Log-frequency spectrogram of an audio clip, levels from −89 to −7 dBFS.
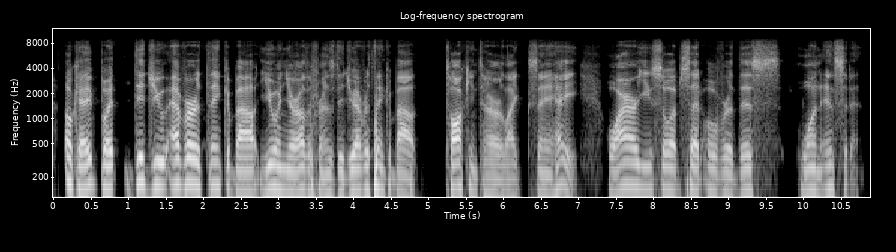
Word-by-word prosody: Okay, 150 -4 +4
but 140 -1 +4 0.2
did 155 -5 +2
you 150 0 +2
ever 160 0 +5
think 150 +1 -3
about 115 -1 +2
you 135 +4 0
and 125 -2 -1
your 115 0 +2
other 125 -2 +1
friends, 105 -3 -5
did 110 0 -5
you 120 - +3
ever 125 +2 +1
think 130 -2 -1
about 105 -2 0 0.4
talking 140 -5 +3
to 100 - -11
her, 100 -2 -2
like 95 +1 -6
saying, 110 -3 -4
"Hey, - - -3 0.4
why 120 +6 +2
are 150 -1 +3
you 130 -1 -5
so 130 0 -1
upset 125 0 0
over 115 -4 -5
this 120 - -4 0.2
1 125 -1 -3
incident?" 130 +2 -6
125 Hz, 175 wpm, -22 LUFS, 115-140 Hz, 0.4 s, ever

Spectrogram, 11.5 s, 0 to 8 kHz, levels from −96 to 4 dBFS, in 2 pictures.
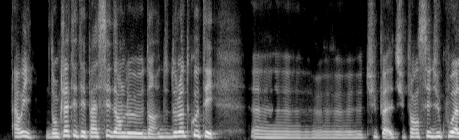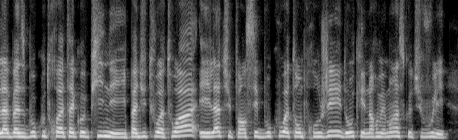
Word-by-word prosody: Ah 215 - -2
oui, 225 -5 0
donc 205 0 -2
là 270 - +5
tu 280 - -2
étais 240 -2 +2
passé 225 +4 0
dans 235 -2 +3
le 210 -2 +3
dans 195 -1 -4
de 205 0 -4
de 230 - +1
l'autre 245 0 +3
côté. 225 -9 +1 0.4
Heu, 165 -2 -9
tu 210 - -9
pa - - 0
tu 185 +3 -9
pensais, 210 +4 -2
du 225 +1 +1
coup, 240 +3 +4
à 225 - +7
la 210 0 +6
base, 215 -1 +3
beaucoup 235 +3 -2
trop 240 +1 -2
à 230 - +4
ta 225 0 +2
copine 235 +2 +1
et 200 -1 +1
pas 215 +1 +2
du 225 +2 -1
tout 240 +2 0
à 220 - +2
toi, 255 +6 +2
et 220 0 +2
là, 235 +2 +3
tu 245 0 -7
pensais 210 +2 -3
beaucoup 230 +4 -2
à 230 - +1
ton 225 -1 -1
projet 220 +5 -3
et - - -3
donc 230 +2 0
énormément 210 +1 -1
à 245 - 0
ce 235 - -14
que 225 - -3
tu 215 0 -9
voulais. 205 -4 -2
215 Hz, 265 wpm, -18 LUFS, 200-235 Hz, 0.4 s, à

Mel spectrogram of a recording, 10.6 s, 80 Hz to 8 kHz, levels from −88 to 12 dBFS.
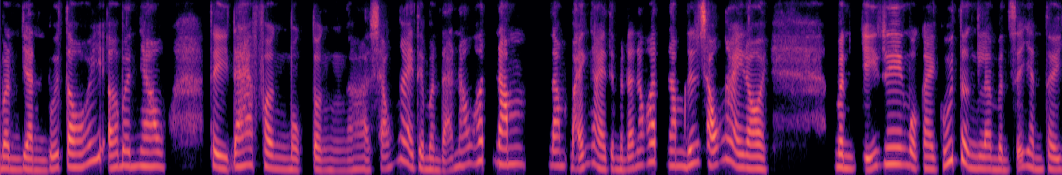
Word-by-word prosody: mình 195 -2 0
dành 180 -3 0
buổi 200 +3 -1
tối 230 +11 +2
ở 210 +2 +2
bên 240 0 -2
nhau, 235 -1 +1 0.4
thì 210 -6 +3
đa 240 +5 +2
phần 200 -5 0
1 180 -2 -3
tuần, 175 -2 -4
ờ, 175 0 -7
6 195 +3 -1
ngày 315 -9 0
thì - - -3
mình 185 -2 -4
đã 160 - -4
nấu 250 +4 -6
hết 330 +1 +1
năm 275 0 +4 0.3
năm 245 -1 0
bảy 190 +3 0
ngày 210 -9 -1
thì 200 - -8
mình 185 -1 -6
đã 195 - +1
nấu 250 - -4
hết 310 +3 +3
5-6. 245 +1 +4
ngày 230 -11 +2
rồi, 200 -2 +4 0.7
mình 220 -1 +4
chỉ 190 +6 +2
riêng 275 -1 +3
1 230 - +1
ngày 195 -2 0
cuối 270 - 0
tuần 225 -11 +1
là 195 -1 0
mình 180 -1 -4
sẽ - - -2
dành 215 -6 -5
thời 185 -2 -1
220 Hz, 250 wpm, -23 LUFS, 190-245 Hz, 0.7 s, năm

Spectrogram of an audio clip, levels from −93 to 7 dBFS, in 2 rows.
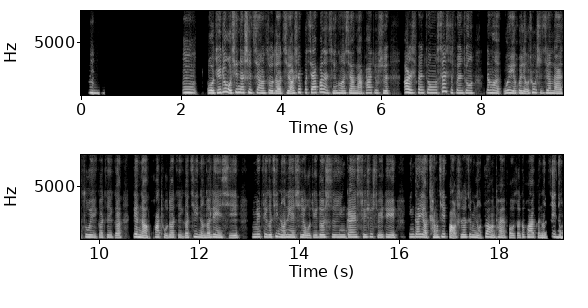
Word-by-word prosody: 嗯。 220 -3 -2 1.6
嗯， 270 -1 +4 0.2
我 230 0 +5
觉 255 +4 +4
得 320 +3 +4
我 250 - +7
现 285 +5 +4
在 270 -1 +5
是 270 0 +3
这 245 +2 -2
样 220 -1 +2
做 225 -1 +2
的。 195 -2 +1
只 205 +2 -2
要 205 - +3
是 285 +5 +2
不 270 -1 -3
加 265 0 +2
班 300 +2 0
的 265 - 0
情 210 -1 -3
况 215 -2 +1
下 215 -1 0
哪 185 -3 +1
怕 245 +6 -2
就 240 -1 -5
是 210 -2 -2 0.3
20 270 -3 +6
分 260 -1 0
钟、 255 0 0
30 345 -4 -1
分 235 -1 -2
钟， 230 -1 -2 0.2
那 245 - -1
么 235 -5 +2
我 235 +6 +1
也 220 -3 +3
会 220 +1 0
留 185 -3 +1
出 270 +6 +1
时 245 -5 -7
间 225 0 +1
来 190 -1 +1
做 220 +2 -2
一 205 - -2
个 200 - -5
这 200 0 -5
个 175 -2 -1 0.2
电 245 -4 +4
脑 170 -3 +5
画 215 -2 +1
图 195 -4 -5
的 200 +1 -1
这 200 -1 -8
个 180 -1 -1
技 250 +6 -1
能 190 -4 -1
的 185 - +1
练 200 -2 +1
习。 175 -1 -2 0.2
因 235 -1 -2
为 240 - +1
这 235 - -3
个 215 - +2
技 275 +5 +2
能 205 -4 +2
练 210 -2 +1
习 210 +1 -3
我 185 -3 -1
觉 195 +2 -5
得 215 +2 +2
是 220 -1 -5
应 215 0 -1
该 220 +1 +1
随 225 0 -3
时 245 +3 -3
随 210 -4 -4
地 210 -3 -2 0.2
应 235 - -3
该 240 0 +1
要 235 -4 +2
长 200 -1 0
期 255 +4 +1
保 210 -7 +4
持 225 - -6
的 225 - +3
这 225 +1 -4
么 210 - +1
一 - - +1
种 170 -4 -1
状 230 - +1
态。 195 -2 -2
否 185 -2 -4
则 180 +1 -5
的 220 - -5
话， 205 -2 +2
可 200 -2 -5
能 185 +1 0
技 250 +1 -6
能 200 -1 +2
220 Hz, 305 characters per minute, -22 LUFS, 200-245 Hz, 1.6 s, 我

